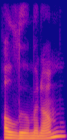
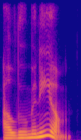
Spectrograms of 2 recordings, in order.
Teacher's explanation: While North Americans say aluminum with four syllables, the British say aluminium with five.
